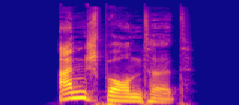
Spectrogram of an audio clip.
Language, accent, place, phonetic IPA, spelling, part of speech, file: German, Germany, Berlin, [ˈanˌʃpɔʁntət], ansporntet, verb, De-ansporntet.ogg
- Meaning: inflection of anspornen: 1. second-person plural dependent preterite 2. second-person plural dependent subjunctive II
